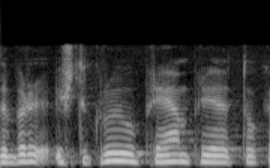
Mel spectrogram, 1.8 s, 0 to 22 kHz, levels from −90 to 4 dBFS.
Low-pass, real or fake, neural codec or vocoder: 7.2 kHz; real; none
